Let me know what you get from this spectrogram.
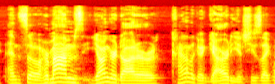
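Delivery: ordinary delivery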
